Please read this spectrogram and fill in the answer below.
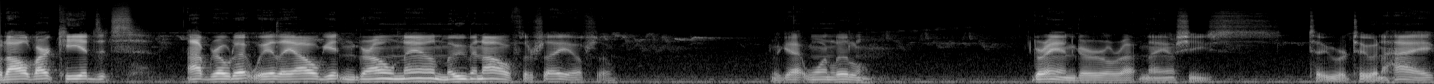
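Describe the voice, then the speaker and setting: A man with a rural Southern US accent speaks at a very slow pace and a medium pitch. His intonation is fairly even, with long, frequent pauses. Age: 60s. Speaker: logger and sawmill owner. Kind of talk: casual chat.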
